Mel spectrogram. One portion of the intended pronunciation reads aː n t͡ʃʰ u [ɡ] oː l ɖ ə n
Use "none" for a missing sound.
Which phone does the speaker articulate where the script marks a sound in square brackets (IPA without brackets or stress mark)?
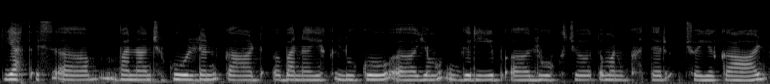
ɡ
